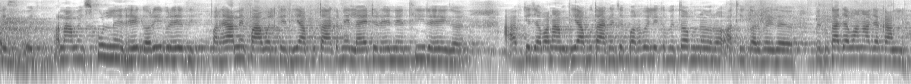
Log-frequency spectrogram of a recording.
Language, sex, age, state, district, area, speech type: Maithili, female, 60+, Bihar, Supaul, urban, spontaneous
